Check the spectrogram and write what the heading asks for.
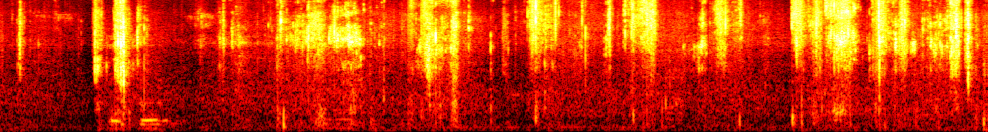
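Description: Quiet, irregular rustling and crackling of a British Army basha tarp being pulled and adjusted by hand.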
